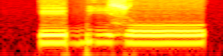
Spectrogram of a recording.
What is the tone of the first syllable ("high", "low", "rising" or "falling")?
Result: high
